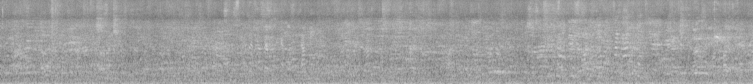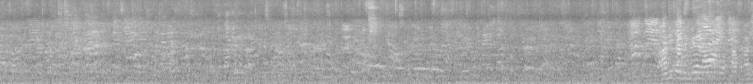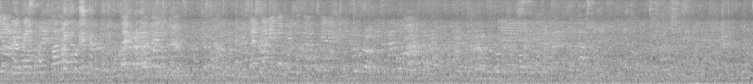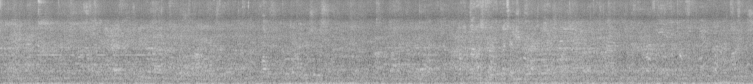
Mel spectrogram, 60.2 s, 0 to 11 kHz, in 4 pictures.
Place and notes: Athens, Syntagma Square - entrance to metro platforms on Syntagma Square
binaural. late afternoon. lots of people on the station going towards and from the platforms. (sony d50 + luhd PM01bins)
Athina, Greece, 6 November, ~18:00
